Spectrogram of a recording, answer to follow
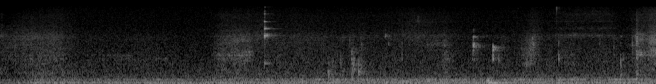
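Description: A man sipping and swallowing water from a glass, faint, with a few light clicks, over a steady low hum.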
